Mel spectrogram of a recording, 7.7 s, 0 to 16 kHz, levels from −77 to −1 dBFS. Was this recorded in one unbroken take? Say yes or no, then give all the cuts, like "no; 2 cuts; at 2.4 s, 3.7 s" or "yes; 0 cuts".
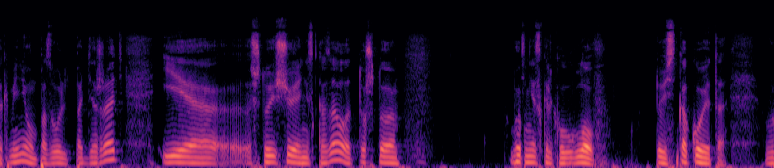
no; 2 cuts; at 5.2 s, 6.8 s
